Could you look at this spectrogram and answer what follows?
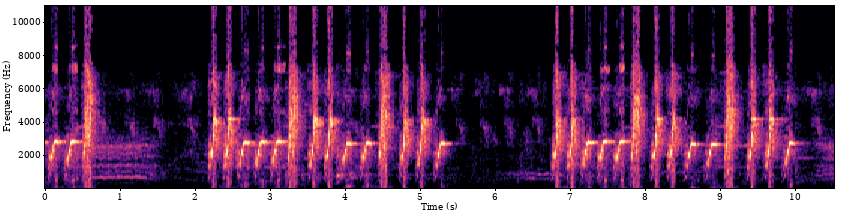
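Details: Asian fairy-bluebird: bursts of loud clicking notes, each ending in a brief level whistle, repeated rapidly in three runs separated by short quieter pauses.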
